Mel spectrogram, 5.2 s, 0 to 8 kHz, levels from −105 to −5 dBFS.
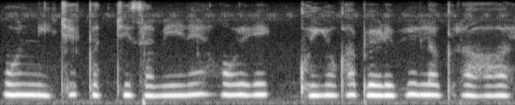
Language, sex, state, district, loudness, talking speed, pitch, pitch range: Hindi, female, Madhya Pradesh, Bhopal, -15 LUFS, 165 wpm, 290 Hz, 280-300 Hz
